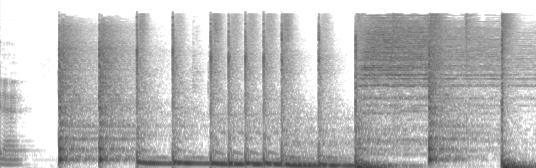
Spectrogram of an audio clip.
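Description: Electronic drum kit playing a basic round-the-kit fill: quick strokes that step down in pitch across the toms, landing on a crash cymbal with kick drum, and a second crash-and-kick hit near the end.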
